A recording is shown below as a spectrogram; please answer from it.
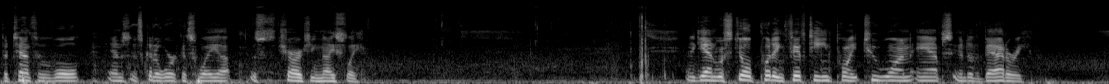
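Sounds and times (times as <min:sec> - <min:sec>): man speaking: 0:00.0 - 0:03.8, 0:06.7 - 0:10.4
low outdoor rumble: 0:00.0 - 0:11.0.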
